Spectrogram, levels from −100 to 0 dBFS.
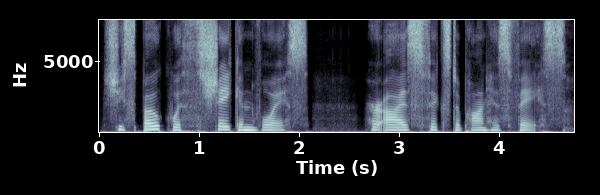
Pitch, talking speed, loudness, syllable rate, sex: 180 Hz, 140 wpm, -20 LUFS, 4.0 syllables/s, female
